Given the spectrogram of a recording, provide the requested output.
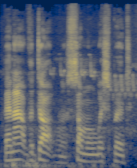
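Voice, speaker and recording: A man narrating a children's story aloud in the expressive style of a teacher reading to pupils. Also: mid-range voice, brisk, noisy background.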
